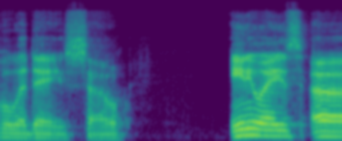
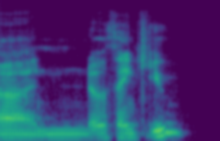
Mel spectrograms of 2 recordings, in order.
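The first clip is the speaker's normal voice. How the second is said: soft, dismissive brush-off tone. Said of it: "And I'm like".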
